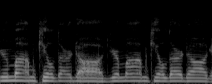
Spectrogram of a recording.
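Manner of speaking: high, frantic bloody-murder screaming, over and over. Retelling a dog's death, imitating wife screaming. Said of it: "she started screaming, like".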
